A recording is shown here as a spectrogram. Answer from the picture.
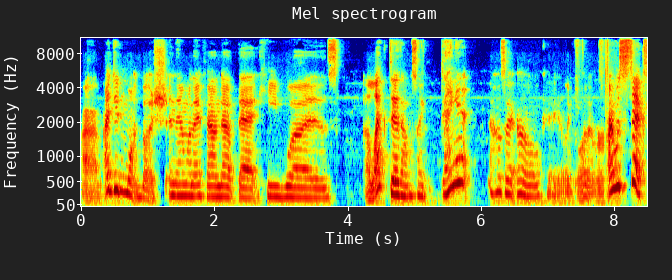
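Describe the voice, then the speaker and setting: A woman speaks with a fairly high pitch and lively intonation, her voice somewhat breathy. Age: 20s. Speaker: vlogger. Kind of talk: casual vlog monologue. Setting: at home. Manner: rambling with many fillers.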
